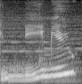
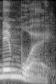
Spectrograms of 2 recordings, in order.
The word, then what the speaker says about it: Nimue: Also, Merlina calls the Lady of the Lake Nemu? Nemu. It's fucking Nimue.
